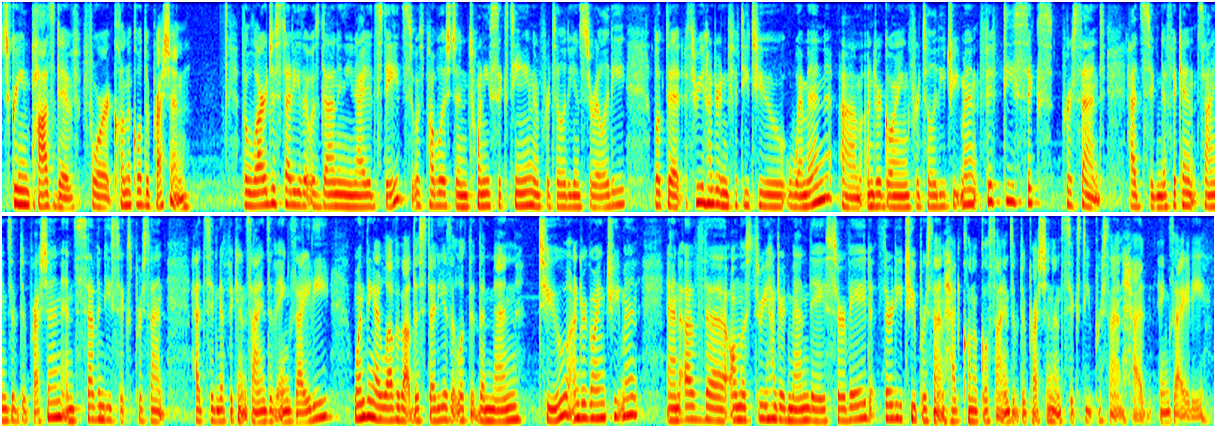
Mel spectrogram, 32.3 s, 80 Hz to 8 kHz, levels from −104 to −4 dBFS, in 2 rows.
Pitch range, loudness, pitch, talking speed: 160-200 Hz, -20 LUFS, 175 Hz, 145 wpm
